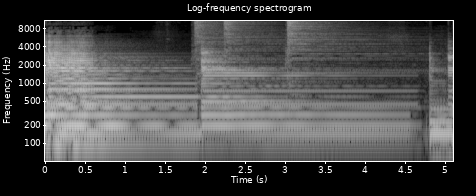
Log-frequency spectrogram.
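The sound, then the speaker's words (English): A band playing its last song live: loud, heavily distorted electric guitar chords ring out and sustain, with a few fresh strums striking at uneven intervals over a steady droning low end; no voices. “It's our last song”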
